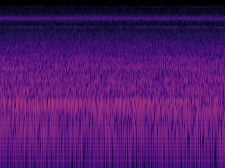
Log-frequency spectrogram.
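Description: Steady background hum and hiss with a faint high whine, unchanging throughout.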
